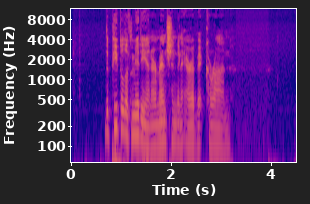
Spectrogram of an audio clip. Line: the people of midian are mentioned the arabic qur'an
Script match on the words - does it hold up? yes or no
yes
